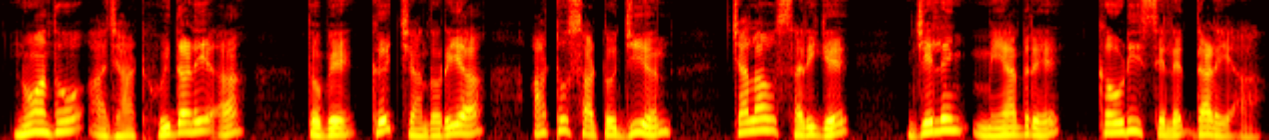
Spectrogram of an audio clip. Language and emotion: Santali, neutral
